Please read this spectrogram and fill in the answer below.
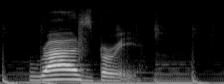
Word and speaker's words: raspberry: words after me and remember the p is silent pneumonia psychopath receipt raspberry and psoriasis next phrasal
